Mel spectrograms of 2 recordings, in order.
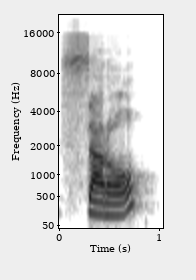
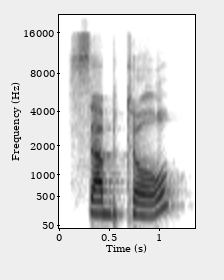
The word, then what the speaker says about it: subtle: words so the word subtle subtle subtle it's a there is a subtle difference between this and that pronounced with a B we do not pronounce the b write the word down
